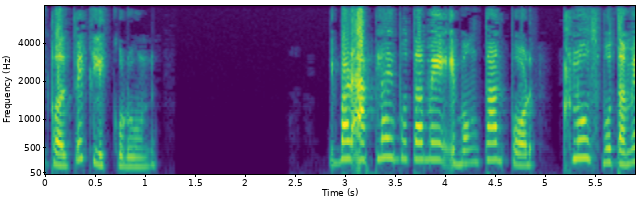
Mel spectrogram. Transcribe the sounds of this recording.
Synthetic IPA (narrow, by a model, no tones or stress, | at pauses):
kɔlpeklikːoɾun | ebaɾɛ̰plajbot̪ameʔḛboŋt̪aɾpɔɾ | klosbot̪ame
